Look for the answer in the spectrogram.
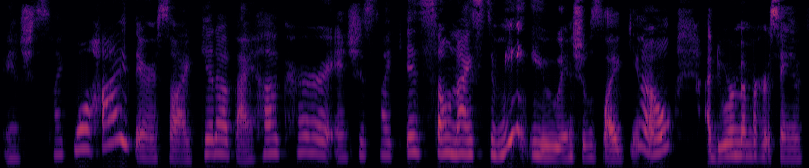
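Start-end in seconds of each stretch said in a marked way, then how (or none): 0.7-1.6 high-pitched Texas belle greeting; Southern belle drawl. Retold or imitated. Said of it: "she's got this long, drawn-out accent". 4.1-5.6 higher, louder polite Texas belle; Southern belle drawl. Retold or imitated. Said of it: "she's got this long, drawn-out accent".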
